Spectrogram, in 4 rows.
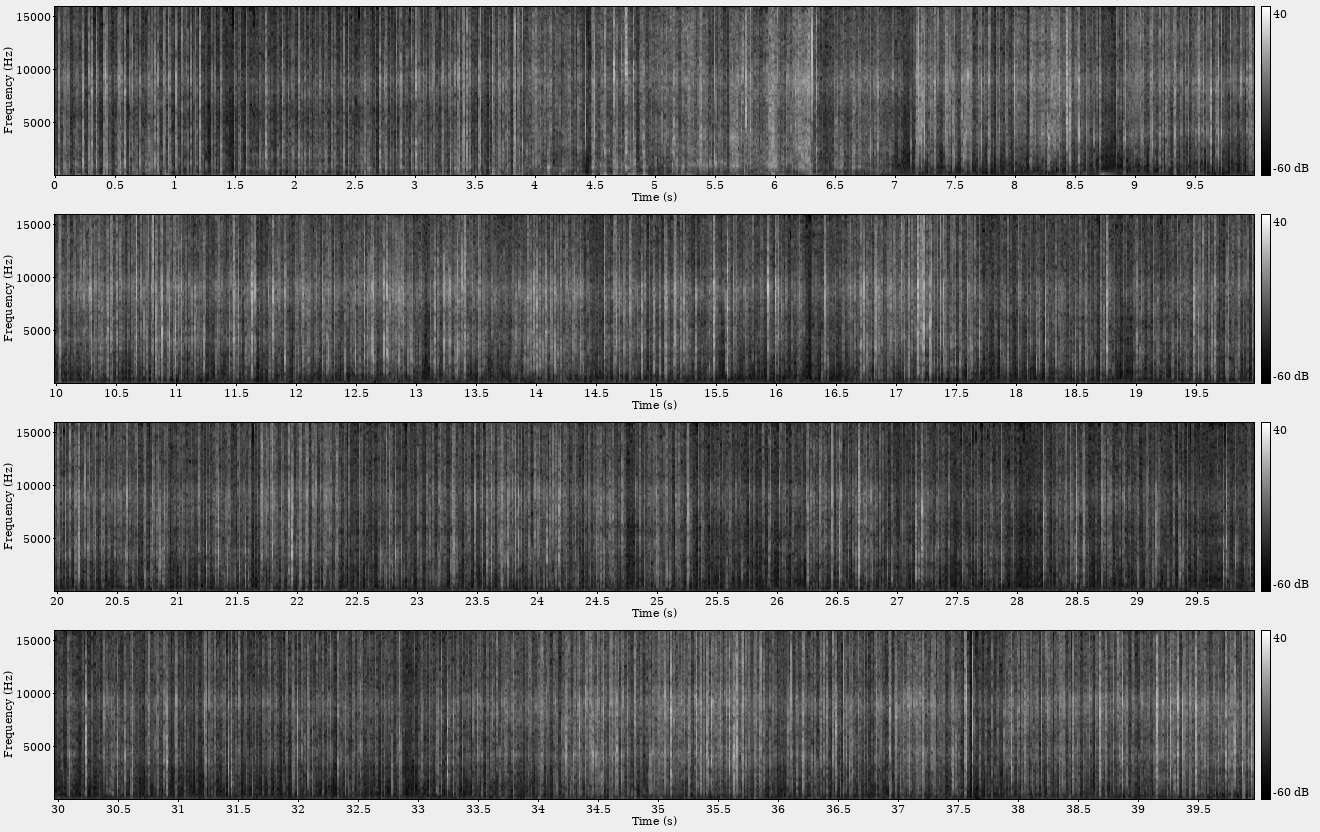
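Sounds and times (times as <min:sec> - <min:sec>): fast asmr tapping and clicks: 0:00.0 - 0:09.6.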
